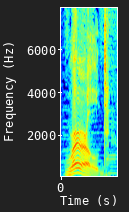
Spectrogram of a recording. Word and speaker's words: World: 来世界 World 中间是 R 的音，你的舌头要卷起来 World，然后呢战争 War War， So World War One。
